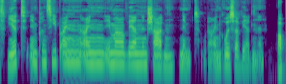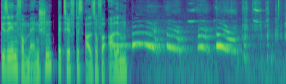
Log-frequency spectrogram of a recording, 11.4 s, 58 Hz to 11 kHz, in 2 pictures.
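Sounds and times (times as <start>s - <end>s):
speech: 0.1s - 8.6s
dog howling and whimpering: 8.3s - 11.2s.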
